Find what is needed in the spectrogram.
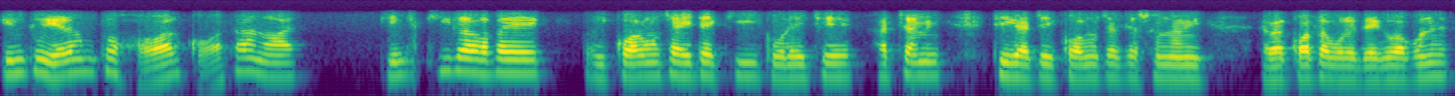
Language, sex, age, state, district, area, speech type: Bengali, male, 60+, West Bengal, North 24 Parganas, urban, conversation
